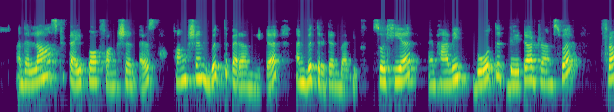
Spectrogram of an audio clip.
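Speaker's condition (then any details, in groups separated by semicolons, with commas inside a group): No condition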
